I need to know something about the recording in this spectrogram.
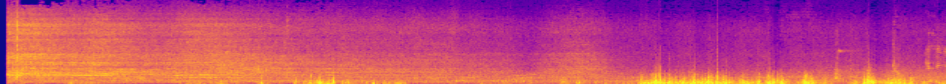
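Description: Wind buffeting the microphone in irregular gusts over the last few seconds. Before that, a broad rushing noise slowly fades over the first seven seconds.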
